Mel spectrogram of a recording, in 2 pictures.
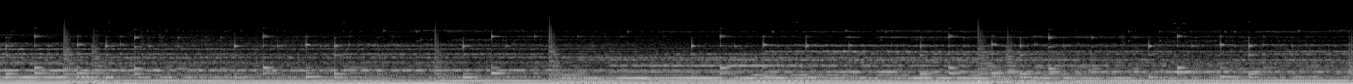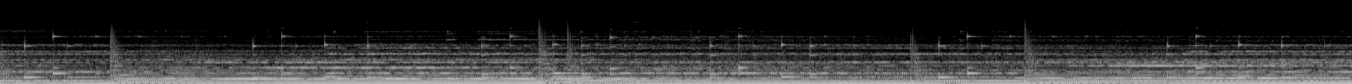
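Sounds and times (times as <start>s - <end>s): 
old DN synthesizer patterns: 0.0s - 27.0s.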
